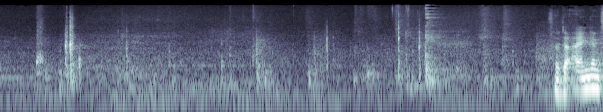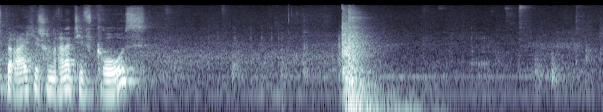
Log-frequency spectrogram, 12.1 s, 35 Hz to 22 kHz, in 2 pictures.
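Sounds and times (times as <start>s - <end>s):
door shutting with a thud: 9.4s - 10.2s.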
